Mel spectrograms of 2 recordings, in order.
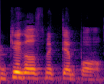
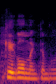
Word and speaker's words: Giggle McDimples: And they were like, that's our Giggles McDimple. Yep. Did I say it right? Yeah, Giggle McDimples.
